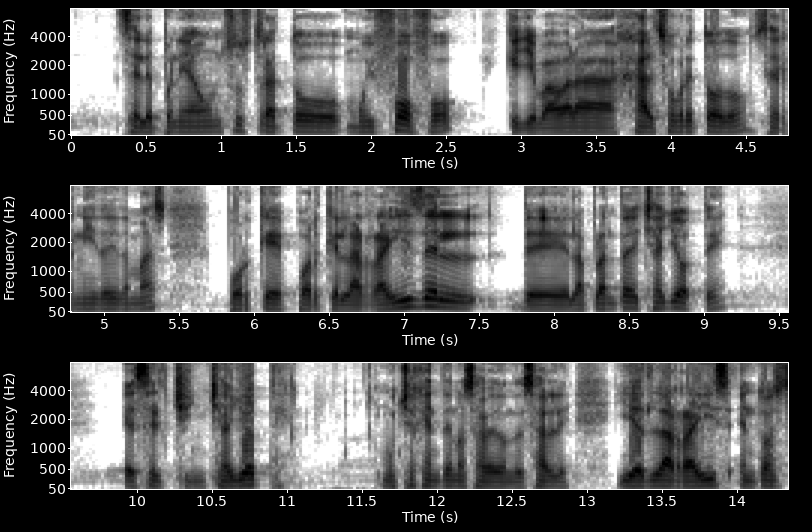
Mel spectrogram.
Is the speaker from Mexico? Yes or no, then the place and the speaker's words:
yes; Juanacaxtle, Mexico; now in Guadalajara, Mexico; cuando era niño en el rancho en Juanacaxtle, que aprovechábamos o se aprovechaba todo el espacio para sembrar diferentes cosas en el mismo cultivo, en el mismo terreno.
